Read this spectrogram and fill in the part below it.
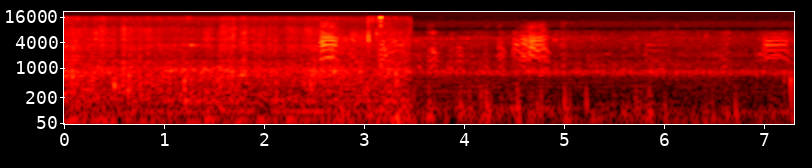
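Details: A colony of about 100–125 black skimmers in a protected area of Rockport Beach, Texas, on Memorial Day weekend gives short, nasal, barking yelps, several birds calling over one another against a steady roar of wind and surf.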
